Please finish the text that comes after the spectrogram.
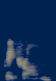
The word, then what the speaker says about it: Pretraun: His name is spelled Pretraun, and it's pronounced Pretraun.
